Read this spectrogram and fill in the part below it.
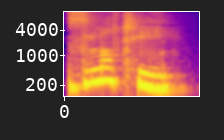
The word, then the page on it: zloty: British English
